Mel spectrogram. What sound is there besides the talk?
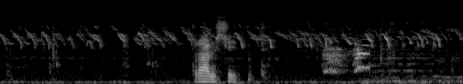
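chickens clucking after moving to transit coop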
